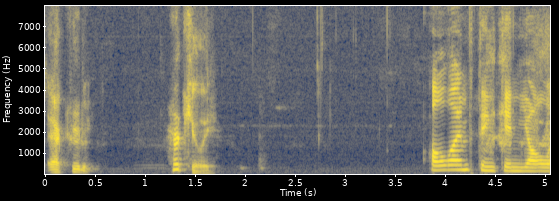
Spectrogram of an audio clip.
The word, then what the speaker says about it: Hercule: No, it's Hercule. Hercule. All I'm thinking, y'all, is Hercules, Hercules, Hercules, Hercules, Hercules. The H is silent in French.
